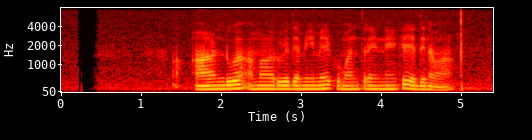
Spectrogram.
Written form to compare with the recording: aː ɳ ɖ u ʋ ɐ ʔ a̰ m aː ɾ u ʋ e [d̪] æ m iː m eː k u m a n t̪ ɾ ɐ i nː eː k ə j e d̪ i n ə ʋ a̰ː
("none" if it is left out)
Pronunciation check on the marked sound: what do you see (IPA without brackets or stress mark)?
d̪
